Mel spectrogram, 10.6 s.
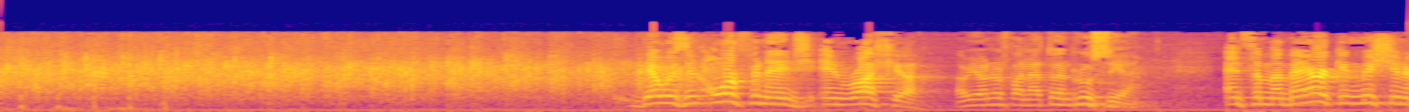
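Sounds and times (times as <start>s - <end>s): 
audience applause: 0.0s - 5.5s
speech: 4.8s - 10.5s.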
